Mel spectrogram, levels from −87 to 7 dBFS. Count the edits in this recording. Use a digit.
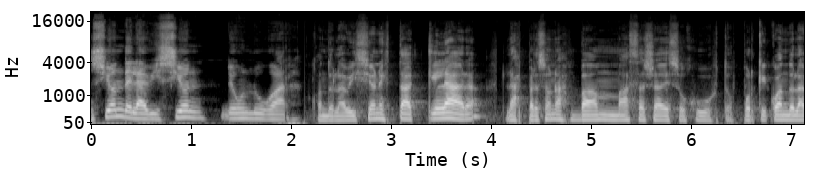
2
